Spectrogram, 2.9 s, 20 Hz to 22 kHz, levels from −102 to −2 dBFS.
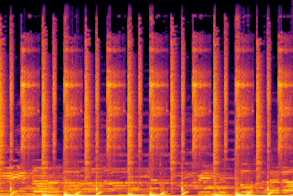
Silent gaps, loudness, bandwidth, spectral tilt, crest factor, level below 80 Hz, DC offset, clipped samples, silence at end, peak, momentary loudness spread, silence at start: none; -11 LUFS; over 20 kHz; -5 dB/octave; 10 dB; -14 dBFS; under 0.1%; 0.7%; 0 s; 0 dBFS; 4 LU; 0 s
